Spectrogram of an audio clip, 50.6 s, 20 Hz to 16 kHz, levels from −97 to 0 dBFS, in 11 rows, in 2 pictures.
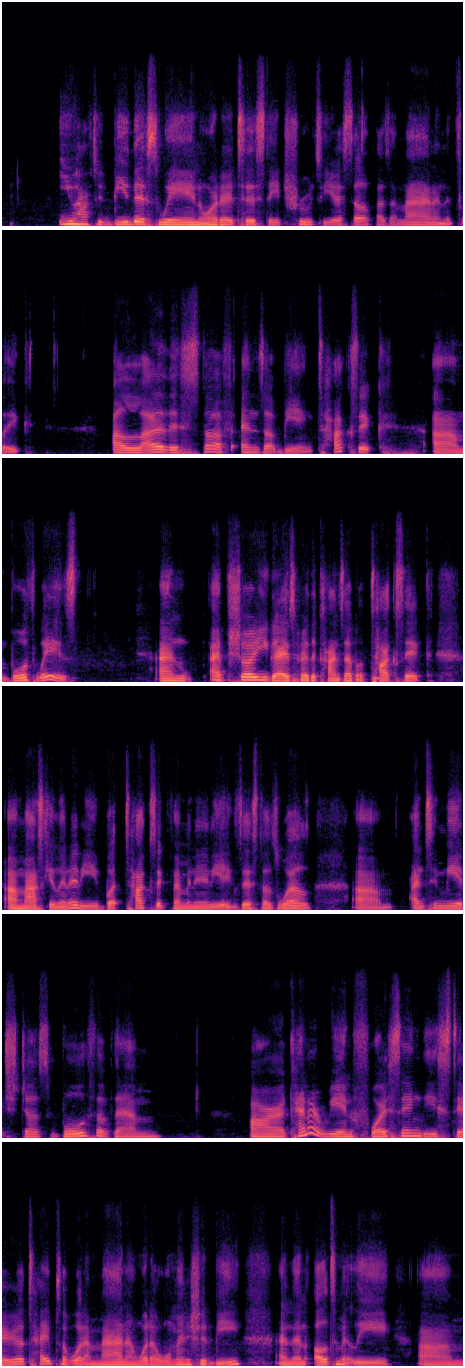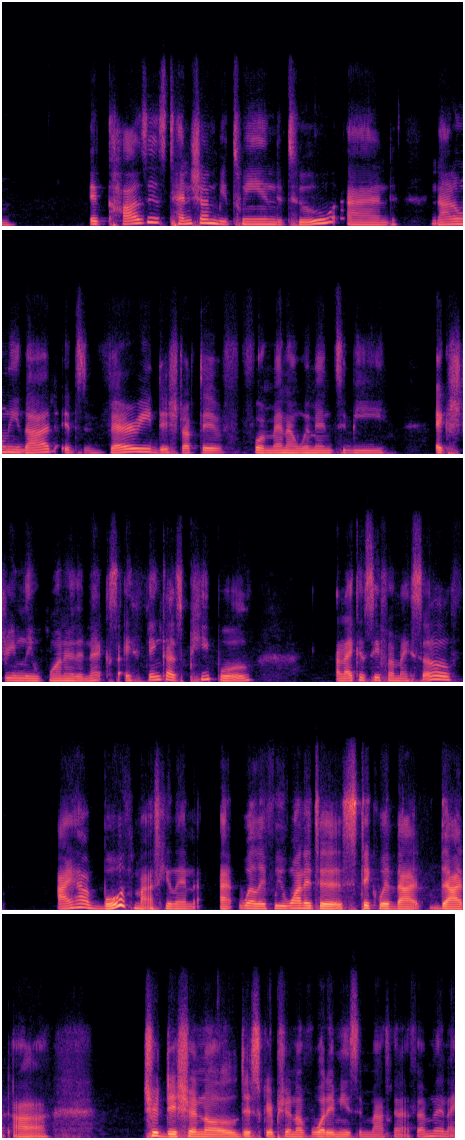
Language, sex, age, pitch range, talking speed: English, female, 20-39, 150-180 Hz, 160 wpm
